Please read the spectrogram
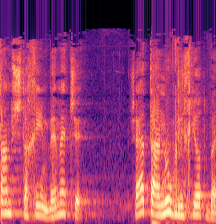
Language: Hebrew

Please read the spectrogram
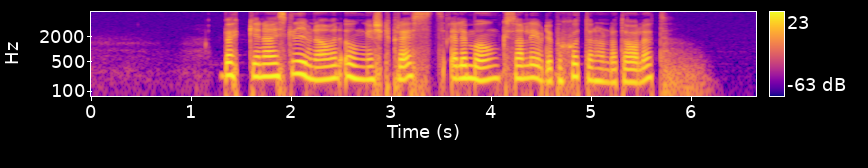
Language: Swedish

